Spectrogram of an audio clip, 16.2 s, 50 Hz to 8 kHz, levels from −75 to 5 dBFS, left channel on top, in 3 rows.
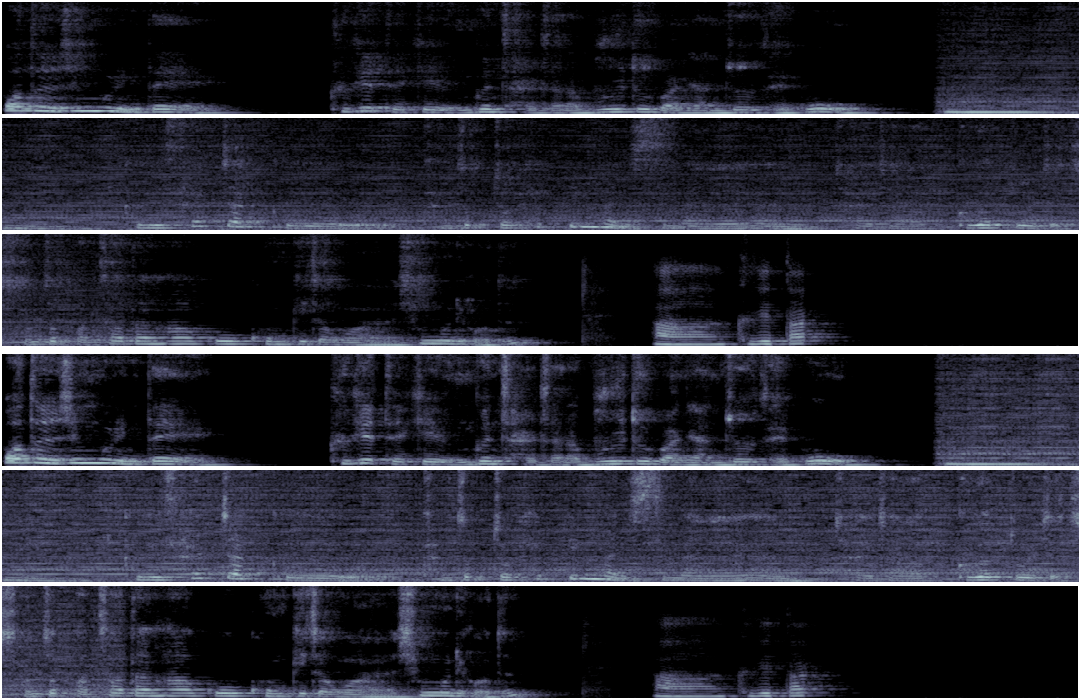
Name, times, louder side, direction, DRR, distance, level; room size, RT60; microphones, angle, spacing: voice 1, 0.0-1.1 1.6-4.3 5.4-13.4, right 2 dB, 80° right, 1.6 m, -28 dB
voice 2, 4.7-5.3 14.0-14.8, left 2 dB, 45° left, 0.7 m, -29 dB
sound 1, 4.7-11.4, right 4 dB, 60° right, 1.5 m, -36 dB
11.5 x 9.2 x 4.7 m
head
